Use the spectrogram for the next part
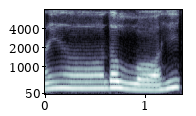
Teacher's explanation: اللہ جو ہے اس کو ہم نے پورا کا پورا موٹا کر کے ادا کرنا ہے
